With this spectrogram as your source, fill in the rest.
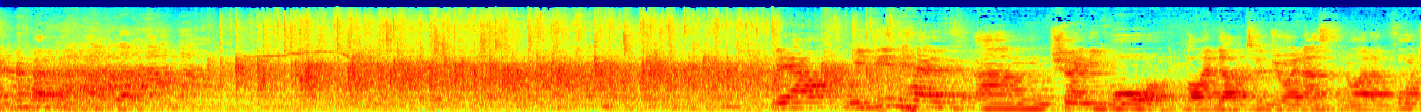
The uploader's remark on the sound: On the evening of day 1 of the Carnival, an event was held pitched simply as "Be Inspired", where players and officials from all the competing teams joined up for a meal. This episode of Out on the Paddock, is a live recording from this event.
